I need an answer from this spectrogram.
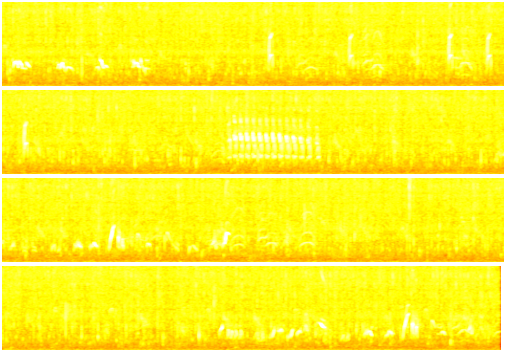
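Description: Birds chirping in short high bursts, clustered near the start, around the middle and near the end. About eleven seconds in, a loud buzzy rattling call lasts just over a second.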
